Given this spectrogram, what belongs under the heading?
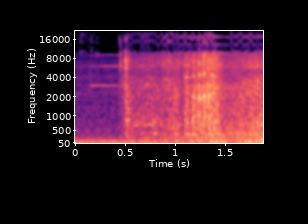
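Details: Kenworth W900 diesel truck, morning start after turbo failure and new turbo fitted the night before: short crank, catches at once and settles into an even strong idle, no knocks or misses; clean start.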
